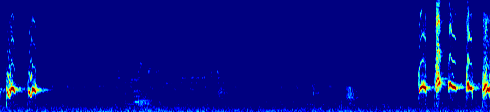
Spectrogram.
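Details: Greater green leafbird in energetic gacor ngeplong singing: two sharp, buzzy notes, then a long silence, then a rapid run of five harsh, ringing notes at the end.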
